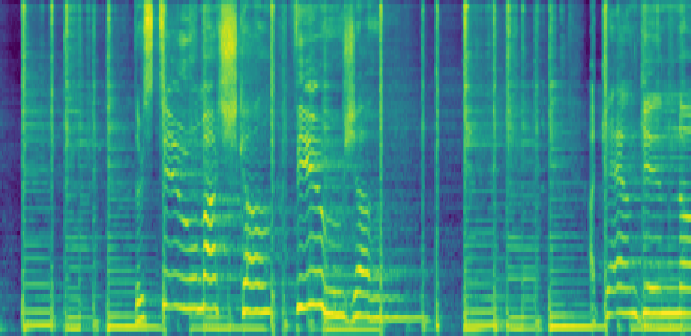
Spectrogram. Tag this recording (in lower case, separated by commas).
music, musical instrument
